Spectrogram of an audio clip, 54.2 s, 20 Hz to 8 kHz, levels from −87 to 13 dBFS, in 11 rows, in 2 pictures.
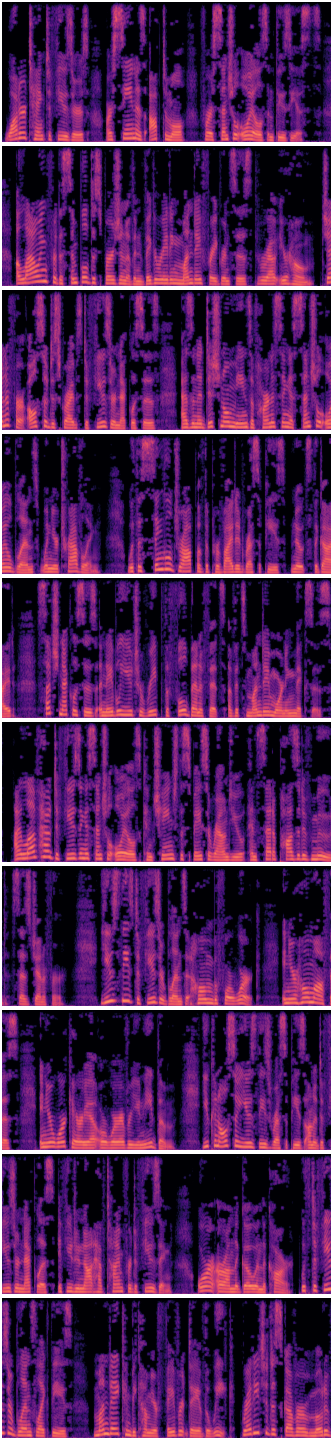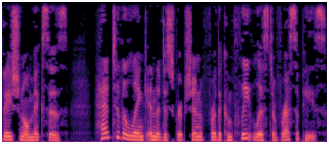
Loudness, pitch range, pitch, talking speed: -20 LUFS, 170-230 Hz, 190 Hz, 180 wpm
